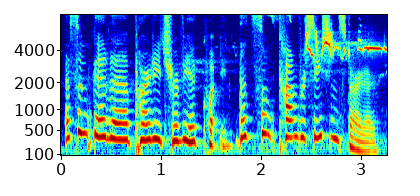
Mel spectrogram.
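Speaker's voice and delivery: high, bouncy teasing voice; playful teasing. Real, not acted.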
